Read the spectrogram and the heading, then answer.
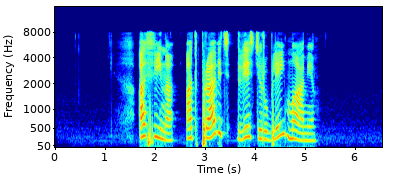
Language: Russian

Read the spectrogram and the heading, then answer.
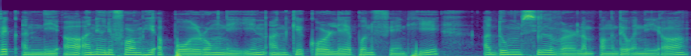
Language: Mizo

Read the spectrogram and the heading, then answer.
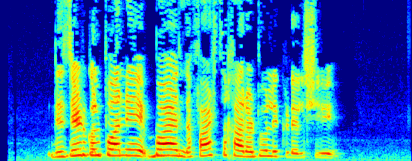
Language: Pashto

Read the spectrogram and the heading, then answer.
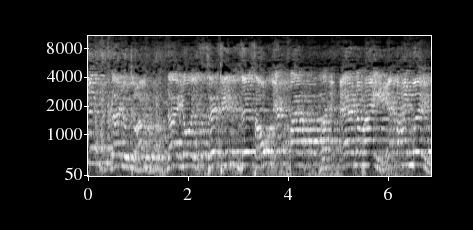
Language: Vietnamese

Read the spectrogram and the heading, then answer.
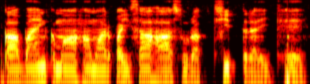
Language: Chhattisgarhi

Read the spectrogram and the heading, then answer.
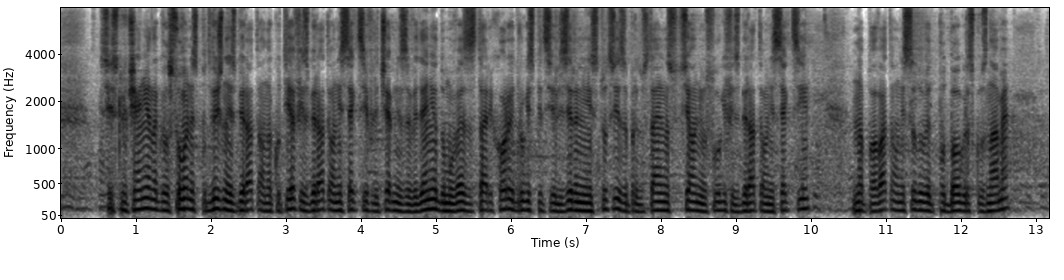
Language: Bulgarian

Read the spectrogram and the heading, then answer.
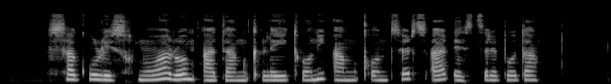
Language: Georgian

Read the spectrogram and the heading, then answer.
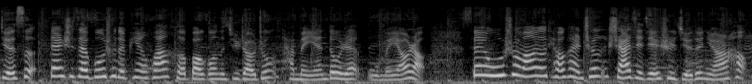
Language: Chinese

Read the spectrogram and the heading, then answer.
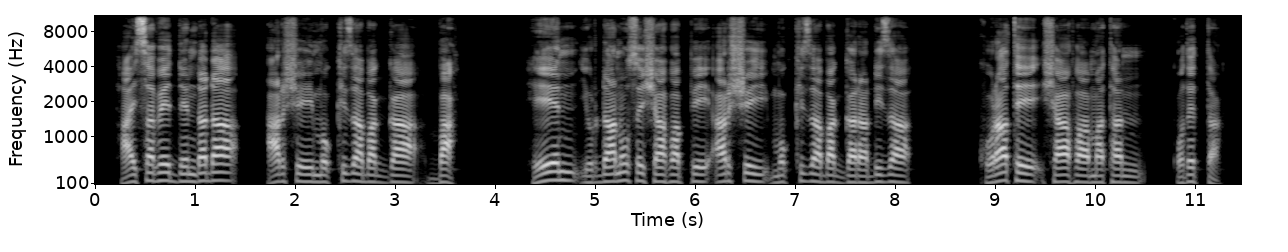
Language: Gamo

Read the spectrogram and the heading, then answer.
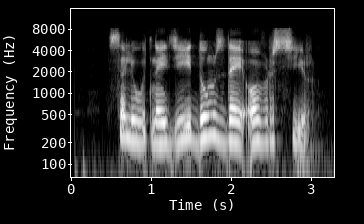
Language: Russian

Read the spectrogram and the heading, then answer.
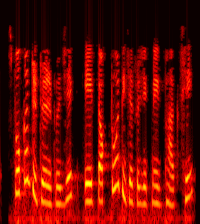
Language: Gujarati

